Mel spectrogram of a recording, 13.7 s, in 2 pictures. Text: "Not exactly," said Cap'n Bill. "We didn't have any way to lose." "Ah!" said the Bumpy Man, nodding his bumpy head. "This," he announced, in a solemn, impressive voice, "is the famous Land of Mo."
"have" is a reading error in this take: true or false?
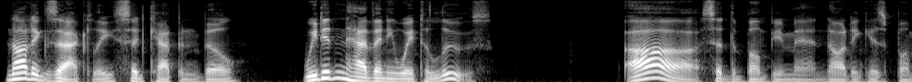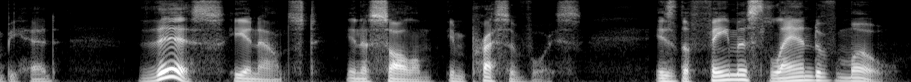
false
